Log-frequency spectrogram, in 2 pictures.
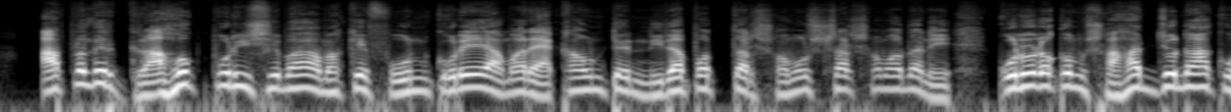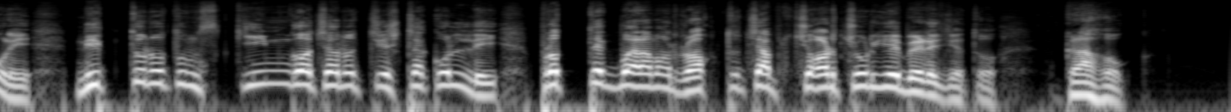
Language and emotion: Bengali, angry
